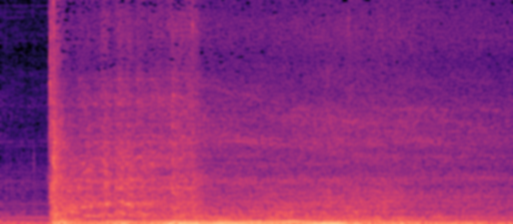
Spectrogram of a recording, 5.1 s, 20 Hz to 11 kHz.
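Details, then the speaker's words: 1953 Pontiac Chieftain cold start in freezing weather: fires and runs roughly on the starter, stumbling and fading instead of settling to idle, then dies. Owner suspects the cold. Cause not confirmed. "she just won't stay running she's right there"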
